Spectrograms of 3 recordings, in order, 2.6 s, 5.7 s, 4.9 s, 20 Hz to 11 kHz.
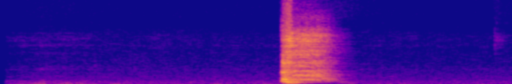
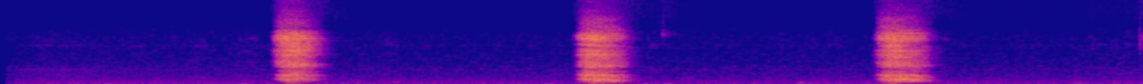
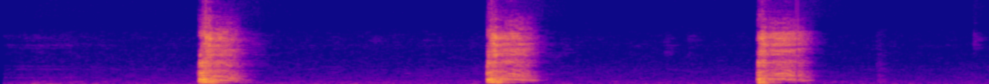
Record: {"cough_length": "2.6 s", "cough_amplitude": 32768, "cough_signal_mean_std_ratio": 0.23, "exhalation_length": "5.7 s", "exhalation_amplitude": 25278, "exhalation_signal_mean_std_ratio": 0.28, "three_cough_length": "4.9 s", "three_cough_amplitude": 32768, "three_cough_signal_mean_std_ratio": 0.25, "survey_phase": "beta (2021-08-13 to 2022-03-07)", "age": "45-64", "gender": "Male", "wearing_mask": "No", "symptom_headache": true, "smoker_status": "Never smoked", "respiratory_condition_asthma": false, "respiratory_condition_other": false, "recruitment_source": "REACT", "submission_delay": "3 days", "covid_test_result": "Negative", "covid_test_method": "RT-qPCR", "influenza_a_test_result": "Negative", "influenza_b_test_result": "Negative"}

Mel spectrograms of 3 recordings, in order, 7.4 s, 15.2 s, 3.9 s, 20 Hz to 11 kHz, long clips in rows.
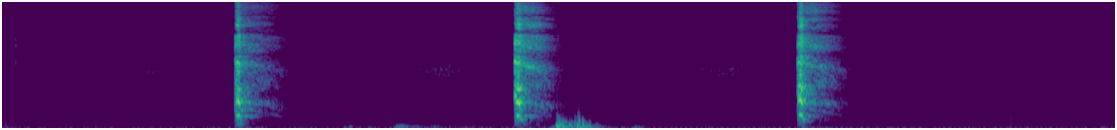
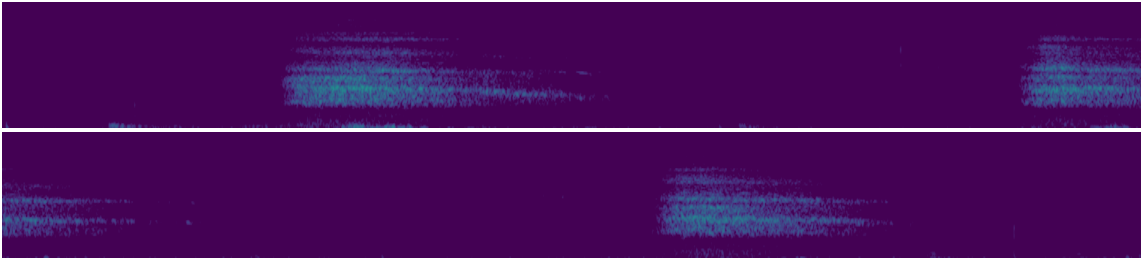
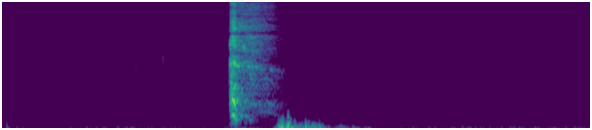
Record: {"three_cough_length": "7.4 s", "three_cough_amplitude": 15941, "three_cough_signal_mean_std_ratio": 0.19, "exhalation_length": "15.2 s", "exhalation_amplitude": 718, "exhalation_signal_mean_std_ratio": 0.47, "cough_length": "3.9 s", "cough_amplitude": 12860, "cough_signal_mean_std_ratio": 0.21, "survey_phase": "alpha (2021-03-01 to 2021-08-12)", "age": "65+", "gender": "Female", "wearing_mask": "No", "symptom_fatigue": true, "symptom_headache": true, "symptom_onset": "12 days", "smoker_status": "Never smoked", "respiratory_condition_asthma": false, "respiratory_condition_other": false, "recruitment_source": "REACT", "submission_delay": "1 day", "covid_test_result": "Negative", "covid_test_method": "RT-qPCR"}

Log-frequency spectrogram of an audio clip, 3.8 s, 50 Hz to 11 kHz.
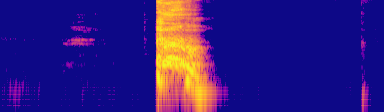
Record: {"cough_length": "3.8 s", "cough_amplitude": 32768, "cough_signal_mean_std_ratio": 0.29, "survey_phase": "beta (2021-08-13 to 2022-03-07)", "age": "45-64", "gender": "Male", "wearing_mask": "No", "symptom_none": true, "smoker_status": "Ex-smoker", "respiratory_condition_asthma": false, "respiratory_condition_other": false, "recruitment_source": "REACT", "submission_delay": "4 days", "covid_test_result": "Negative", "covid_test_method": "RT-qPCR", "influenza_a_test_result": "Negative", "influenza_b_test_result": "Negative"}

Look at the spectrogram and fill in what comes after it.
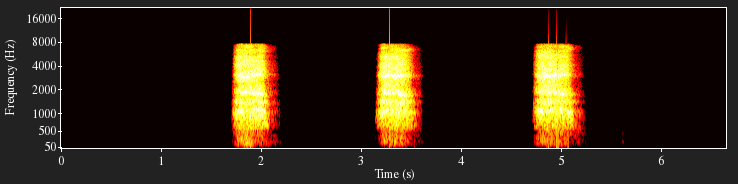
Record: {"exhalation_length": "6.7 s", "exhalation_amplitude": 32696, "exhalation_signal_mean_std_ratio": 0.31, "survey_phase": "beta (2021-08-13 to 2022-03-07)", "age": "18-44", "gender": "Female", "wearing_mask": "No", "symptom_runny_or_blocked_nose": true, "symptom_headache": true, "symptom_onset": "8 days", "smoker_status": "Never smoked", "respiratory_condition_asthma": false, "respiratory_condition_other": false, "recruitment_source": "REACT", "submission_delay": "1 day", "covid_test_result": "Negative", "covid_test_method": "RT-qPCR"}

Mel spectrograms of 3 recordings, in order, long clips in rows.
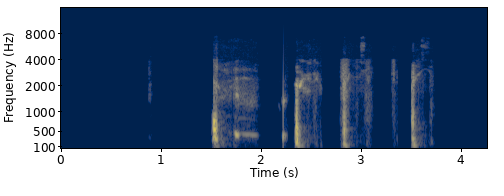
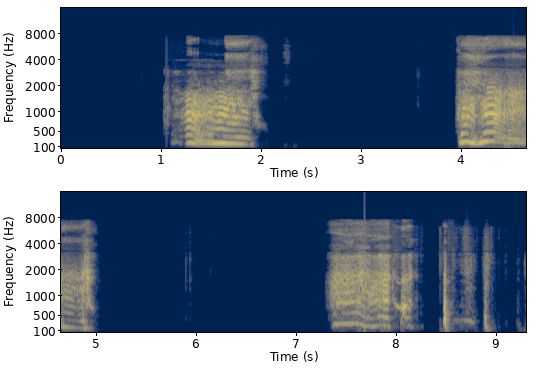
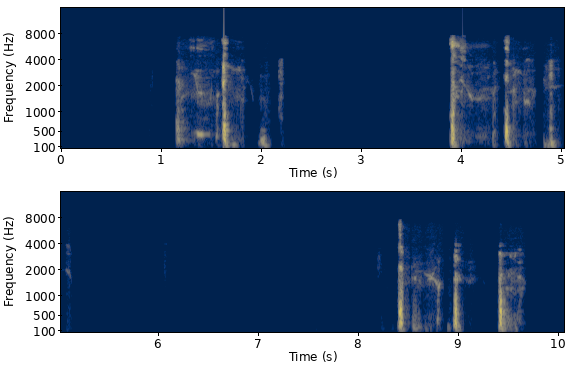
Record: {"cough_length": "4.3 s", "cough_amplitude": 27264, "cough_signal_mean_std_ratio": 0.16, "exhalation_length": "9.3 s", "exhalation_amplitude": 30814, "exhalation_signal_mean_std_ratio": 0.41, "three_cough_length": "10.1 s", "three_cough_amplitude": 32768, "three_cough_signal_mean_std_ratio": 0.14, "survey_phase": "beta (2021-08-13 to 2022-03-07)", "age": "45-64", "gender": "Female", "wearing_mask": "No", "symptom_cough_any": true, "symptom_runny_or_blocked_nose": true, "symptom_headache": true, "symptom_onset": "2 days", "smoker_status": "Never smoked", "respiratory_condition_asthma": false, "respiratory_condition_other": false, "recruitment_source": "Test and Trace", "submission_delay": "1 day", "covid_test_result": "Positive", "covid_test_method": "RT-qPCR", "covid_ct_value": 21.4, "covid_ct_gene": "ORF1ab gene"}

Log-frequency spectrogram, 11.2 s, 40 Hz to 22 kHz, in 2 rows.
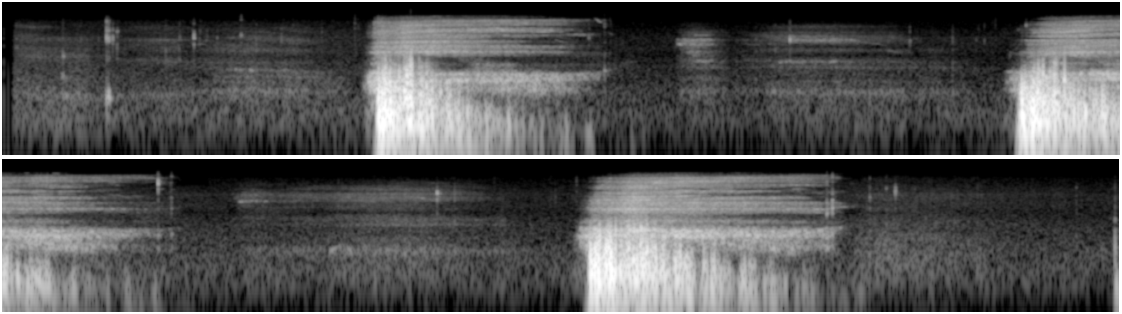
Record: {"exhalation_length": "11.2 s", "exhalation_amplitude": 31103, "exhalation_signal_mean_std_ratio": 0.26, "survey_phase": "beta (2021-08-13 to 2022-03-07)", "age": "18-44", "gender": "Male", "wearing_mask": "No", "symptom_none": true, "smoker_status": "Ex-smoker", "respiratory_condition_asthma": false, "respiratory_condition_other": false, "recruitment_source": "REACT", "submission_delay": "2 days", "covid_test_result": "Negative", "covid_test_method": "RT-qPCR", "influenza_a_test_result": "Negative", "influenza_b_test_result": "Negative"}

